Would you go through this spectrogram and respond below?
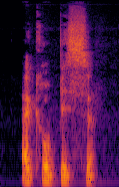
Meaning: inflection of accroupir: 1. first/third-person singular present subjunctive 2. first-person singular imperfect subjunctive
- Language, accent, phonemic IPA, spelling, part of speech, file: French, Canada, /a.kʁu.pis/, accroupisse, verb, LL-Q150 (fra)-accroupisse.wav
